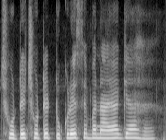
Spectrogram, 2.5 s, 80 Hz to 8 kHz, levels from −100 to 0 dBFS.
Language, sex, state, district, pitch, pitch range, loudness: Hindi, female, Bihar, West Champaran, 230 Hz, 220-235 Hz, -16 LUFS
